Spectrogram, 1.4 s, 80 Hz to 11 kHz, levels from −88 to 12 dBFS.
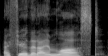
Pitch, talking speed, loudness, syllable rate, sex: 175 Hz, 265 wpm, -16 LUFS, 5.1 syllables/s, female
